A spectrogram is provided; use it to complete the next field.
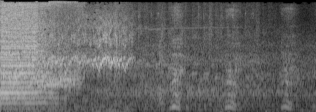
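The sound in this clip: Car skidding, tires squealing in a loud, high, sustained screech that fades after about two seconds. Quieter, uneven rumbling follows to the end.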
